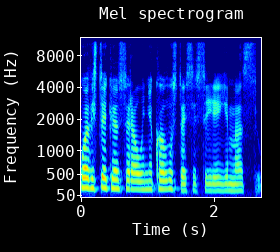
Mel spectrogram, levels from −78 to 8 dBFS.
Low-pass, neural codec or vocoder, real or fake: 10.8 kHz; codec, 24 kHz, 1 kbps, SNAC; fake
